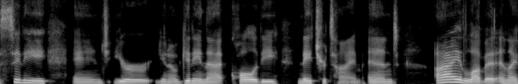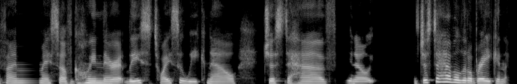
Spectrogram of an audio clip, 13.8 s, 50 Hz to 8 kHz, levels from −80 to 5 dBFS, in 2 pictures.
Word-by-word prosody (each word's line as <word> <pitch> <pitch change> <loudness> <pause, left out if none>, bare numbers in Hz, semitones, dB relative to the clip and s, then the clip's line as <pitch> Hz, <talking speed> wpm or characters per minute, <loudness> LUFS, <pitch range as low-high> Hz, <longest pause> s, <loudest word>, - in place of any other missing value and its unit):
city 205 -7 -1 0.3
and 160 0 -6
you're, 165 -2 0
you 170 +1 -6
know, 155 -1 -4
getting 175 +1 +1
that 160 -1 -1
quality 160 -3 +1 0.2
nature 180 0 0
time, 150 -3 -9
and 160 +1 -3 0.5
I 250 +3 +5
love 160 -5 +2
it, - - +2
and 175 0 -1
I 175 +1 +1
find 190 +1 -4
myself 180 -3 -1
going 185 +2 +2
there 170 -2 +3
at - - +1
least 185 +3 +2
twice 175 +4 -2
a 200 - +3
week 155 -2 -2
now 150 -3 -2 0.4
just 185 0 +1
to 190 - 0
have, 165 -2 -2
you 190 -2 -2
know 165 -1 0 0.7
just 220 0 +2
to 305 - +4
have 285 -2 +4
a 235 - +7
little 210 -3 +6
break, 185 -1 +5
and 165 -1 -3
175 Hz, 165 wpm, -22 LUFS, 160-190 Hz, 0.7 s, a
